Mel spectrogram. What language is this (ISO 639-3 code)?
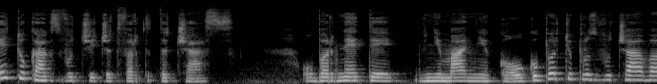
bul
